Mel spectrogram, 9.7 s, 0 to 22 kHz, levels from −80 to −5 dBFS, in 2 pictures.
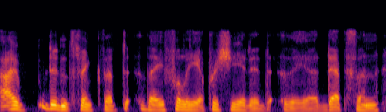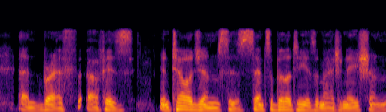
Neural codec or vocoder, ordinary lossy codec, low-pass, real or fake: none; Opus, 16 kbps; 7.2 kHz; real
